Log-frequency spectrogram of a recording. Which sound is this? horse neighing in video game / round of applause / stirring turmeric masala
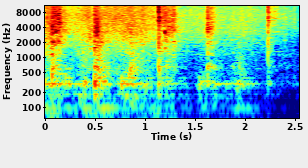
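stirring turmeric masala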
